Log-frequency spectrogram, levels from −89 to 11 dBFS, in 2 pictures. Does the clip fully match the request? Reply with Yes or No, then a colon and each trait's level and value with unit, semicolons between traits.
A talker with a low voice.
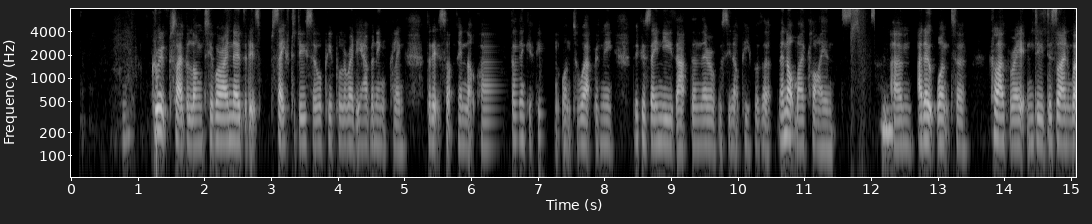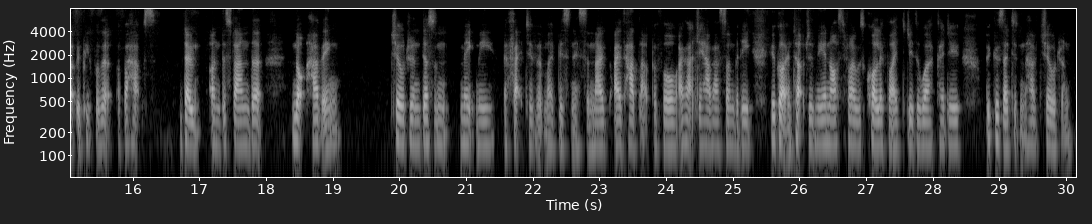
No: medium, 145 Hz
